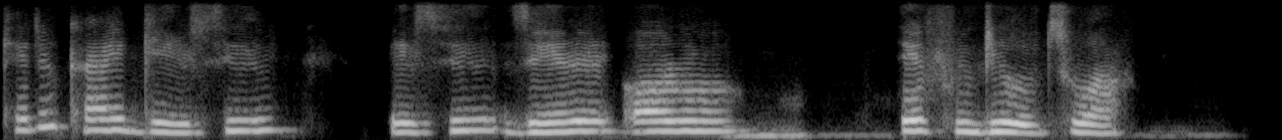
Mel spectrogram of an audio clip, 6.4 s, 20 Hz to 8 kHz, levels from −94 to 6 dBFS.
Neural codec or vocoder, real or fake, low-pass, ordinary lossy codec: codec, 16 kHz, 1 kbps, FreqCodec, smaller model; fake; 7.2 kHz; Opus, 32 kbps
